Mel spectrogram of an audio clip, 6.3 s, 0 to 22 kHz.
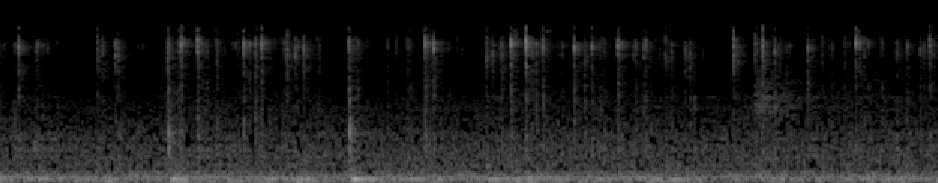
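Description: Long nails and fingertips type on a white full-size plastic keyboard with hollow key caps, making a continuous stream of quick, bright clicking taps. A steady low hum sits underneath, and a few heavier taps stand out, around 1.2 and 2.4 seconds.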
